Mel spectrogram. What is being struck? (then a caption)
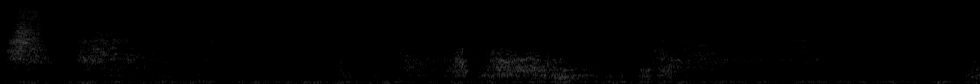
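Hard plastic laptop shell case. Fingertips and nails slowly rub and scratch over a forest-print hard plastic shell case fitted on a MacBook Pro laptop lid. The result is a quiet, continuous, bright, hissy scraping that swells and fades in long strokes, with no distinct taps.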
